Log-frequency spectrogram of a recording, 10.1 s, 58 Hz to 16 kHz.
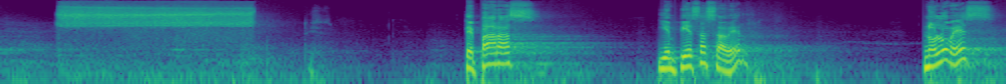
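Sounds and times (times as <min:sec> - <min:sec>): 
voice imitating a rattlesnake's rattle: 0:00.6 - 0:02.6
speech: 0:04.7 - 0:05.4, 0:06.6 - 0:07.6, 0:09.2 - 0:10.0.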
